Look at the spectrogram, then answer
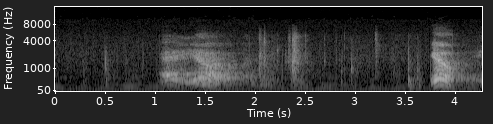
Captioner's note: door opens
